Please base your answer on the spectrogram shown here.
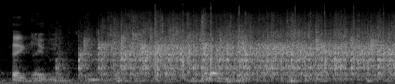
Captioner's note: audience applauds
